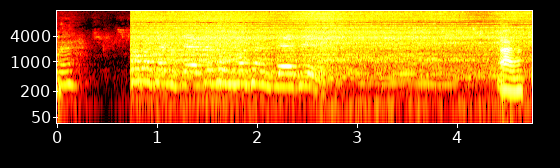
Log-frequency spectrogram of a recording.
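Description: A blender whirs steadily, blending a sweet syrup drink, starting abruptly after a brief quiet moment and running loud and continuous with small pitch shifts, while voices speak over the motor.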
